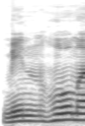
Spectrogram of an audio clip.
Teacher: نون ساکن کے بعد ہا ہے، حروف حلقی ہے، اظہار کریں گے، بغیر غننے کے پڑھنا ہے · ہے، اظہار کریں گے، بغیر غننے کے پڑھنا ہے، منہما السدس، سین میں سیٹی کی آواز پیدا کریں گے ، میم، میم مشدد ہے، آواز ناک میں چھپائیں گے، غنہ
